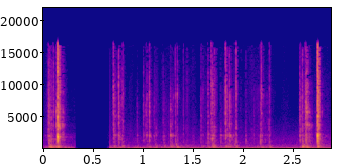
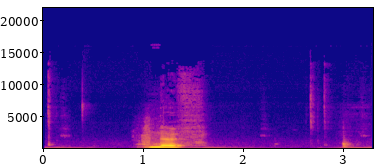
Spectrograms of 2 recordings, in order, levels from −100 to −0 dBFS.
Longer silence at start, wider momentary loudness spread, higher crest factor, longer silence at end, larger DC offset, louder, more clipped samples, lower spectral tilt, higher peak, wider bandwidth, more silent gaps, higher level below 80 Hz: second, 0.05 s vs 1 s; second, 24 LU vs 28 LU; first, 32 dB vs 22 dB; second, 0.05 s vs 0.25 s; neither; second, -33 LUFS vs -16 LUFS; neither; second, -1 dB/octave vs -9.5 dB/octave; second, -4 dBFS vs 0 dBFS; first, 17 kHz vs 9.8 kHz; first, 0.35-0.65 s vs none; first, -54 dBFS vs -62 dBFS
